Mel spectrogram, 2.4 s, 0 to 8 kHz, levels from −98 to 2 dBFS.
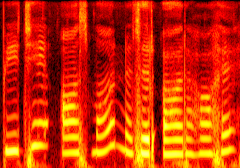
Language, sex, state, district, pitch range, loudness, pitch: Hindi, female, Himachal Pradesh, Shimla, 260-310 Hz, -19 LUFS, 280 Hz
